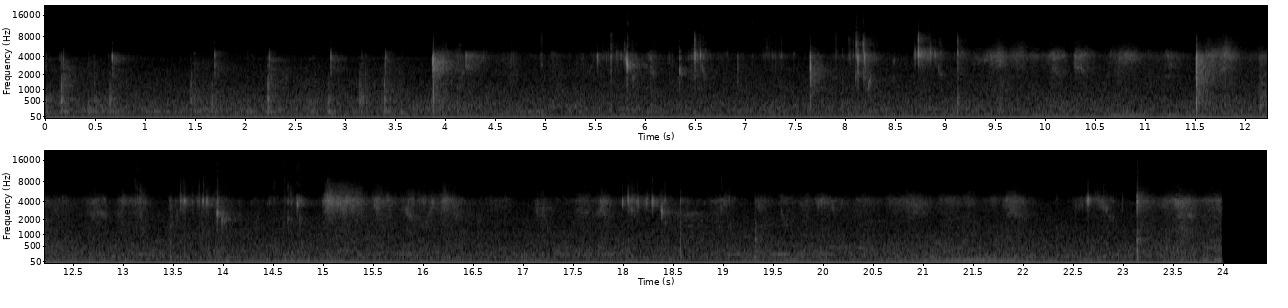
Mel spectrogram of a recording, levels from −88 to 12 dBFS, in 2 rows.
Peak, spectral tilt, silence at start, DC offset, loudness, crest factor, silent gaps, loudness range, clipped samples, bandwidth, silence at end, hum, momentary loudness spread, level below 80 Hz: -20 dBFS; -2.5 dB/octave; 0 s; under 0.1%; -55 LUFS; 36 dB; none; 7 LU; under 0.1%; 16.5 kHz; 0.4 s; none; 15 LU; -76 dBFS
